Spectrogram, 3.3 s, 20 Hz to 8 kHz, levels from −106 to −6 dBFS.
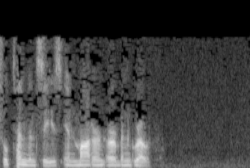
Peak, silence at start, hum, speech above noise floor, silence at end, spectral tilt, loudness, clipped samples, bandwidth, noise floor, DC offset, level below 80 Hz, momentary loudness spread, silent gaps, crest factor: -4 dBFS; 0 s; none; 39 dB; 1.35 s; -6.5 dB/octave; -24 LUFS; under 0.1%; 6.6 kHz; -62 dBFS; under 0.1%; -58 dBFS; 8 LU; none; 20 dB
